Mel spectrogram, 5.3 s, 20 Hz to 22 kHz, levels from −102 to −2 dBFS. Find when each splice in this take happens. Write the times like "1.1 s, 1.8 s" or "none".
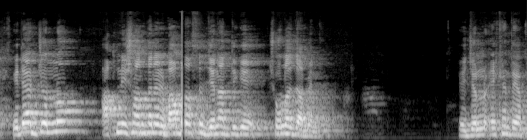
1.8 s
